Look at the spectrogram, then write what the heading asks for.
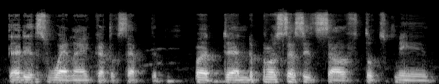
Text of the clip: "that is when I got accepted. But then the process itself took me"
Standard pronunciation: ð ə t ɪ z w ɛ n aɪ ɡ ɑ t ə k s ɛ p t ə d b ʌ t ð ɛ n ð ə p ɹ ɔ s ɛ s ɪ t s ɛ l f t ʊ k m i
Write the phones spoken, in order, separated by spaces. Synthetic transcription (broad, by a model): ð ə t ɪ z w ɛ n aɪ ɡ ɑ t ə k s ɛ p t ə d b ʌ t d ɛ n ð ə p ɹ ɔ s ɛ s ɪ t s ɛ l f t ʊ k m i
